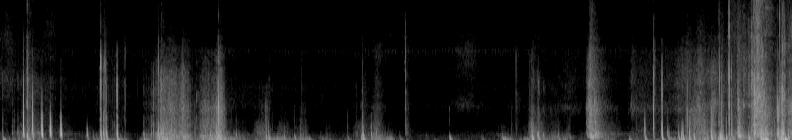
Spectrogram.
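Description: Irregular footsteps and light knocks mixed with rustling and handling noise from a phone being carried and swung about by hand.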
